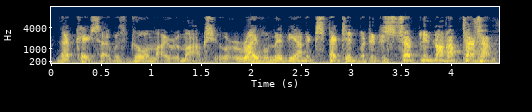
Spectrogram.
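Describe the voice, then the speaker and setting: An actor playing a cantankerous, imperious English lord in a radio drama, pompous, sputtering and dismissive. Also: male voice, mid-range voice, wildly swooping pitch, quick pace, vocal fry, pushed and bright, breathy edge, faint music behind, heavily acted. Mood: scornful, irate.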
